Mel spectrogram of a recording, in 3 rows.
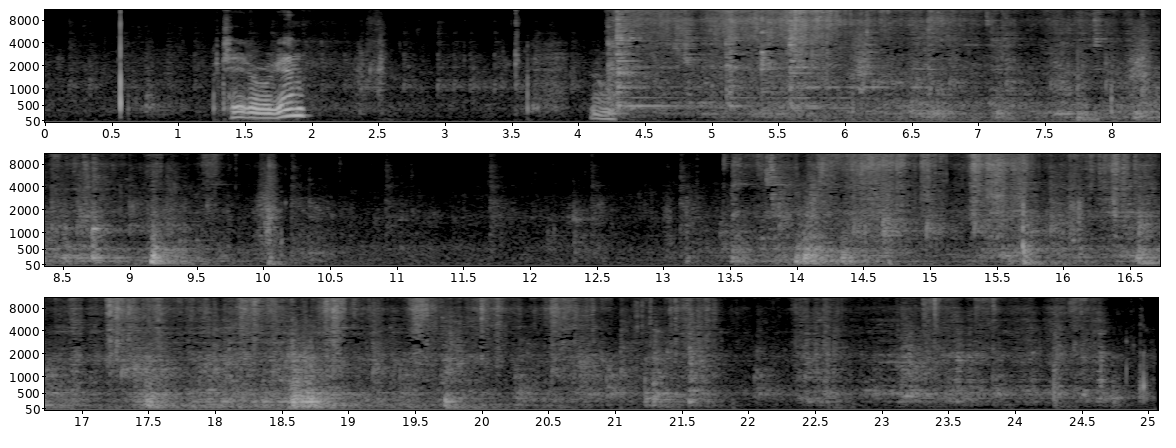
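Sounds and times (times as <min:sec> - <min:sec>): potato scraping and sizzling on grill: 0:04.2 - 0:10.0, 0:13.5 - 0:25.0.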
